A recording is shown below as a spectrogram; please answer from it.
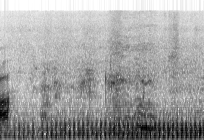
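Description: Small motorcycle engine running steadily, with a rapid even pulse.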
